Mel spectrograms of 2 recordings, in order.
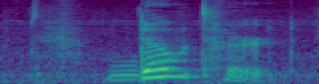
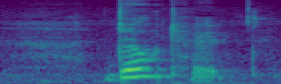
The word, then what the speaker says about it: dotard: Dotard, trọng âm rơi vào từ đầu và âm T-A-R-D đọc là tut. Dotard.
